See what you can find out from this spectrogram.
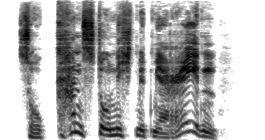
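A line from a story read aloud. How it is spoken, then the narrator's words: Screaming. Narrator (German): schrie sie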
